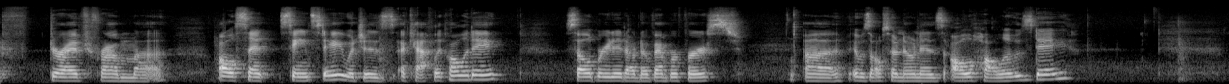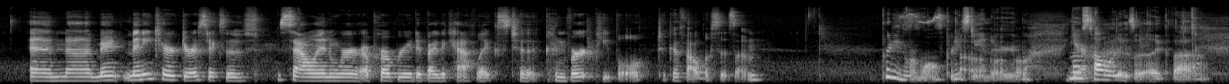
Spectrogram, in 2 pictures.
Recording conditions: sounds in the background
